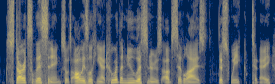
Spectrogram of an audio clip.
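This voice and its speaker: A man's voice: medium pitch, sharp tone, dry recording, poor audio. A man giving an informal instructional presentation as a speaker, explaining things step by step and checking in with listeners as he goes. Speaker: speaker, podcast marketer giving a talk.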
